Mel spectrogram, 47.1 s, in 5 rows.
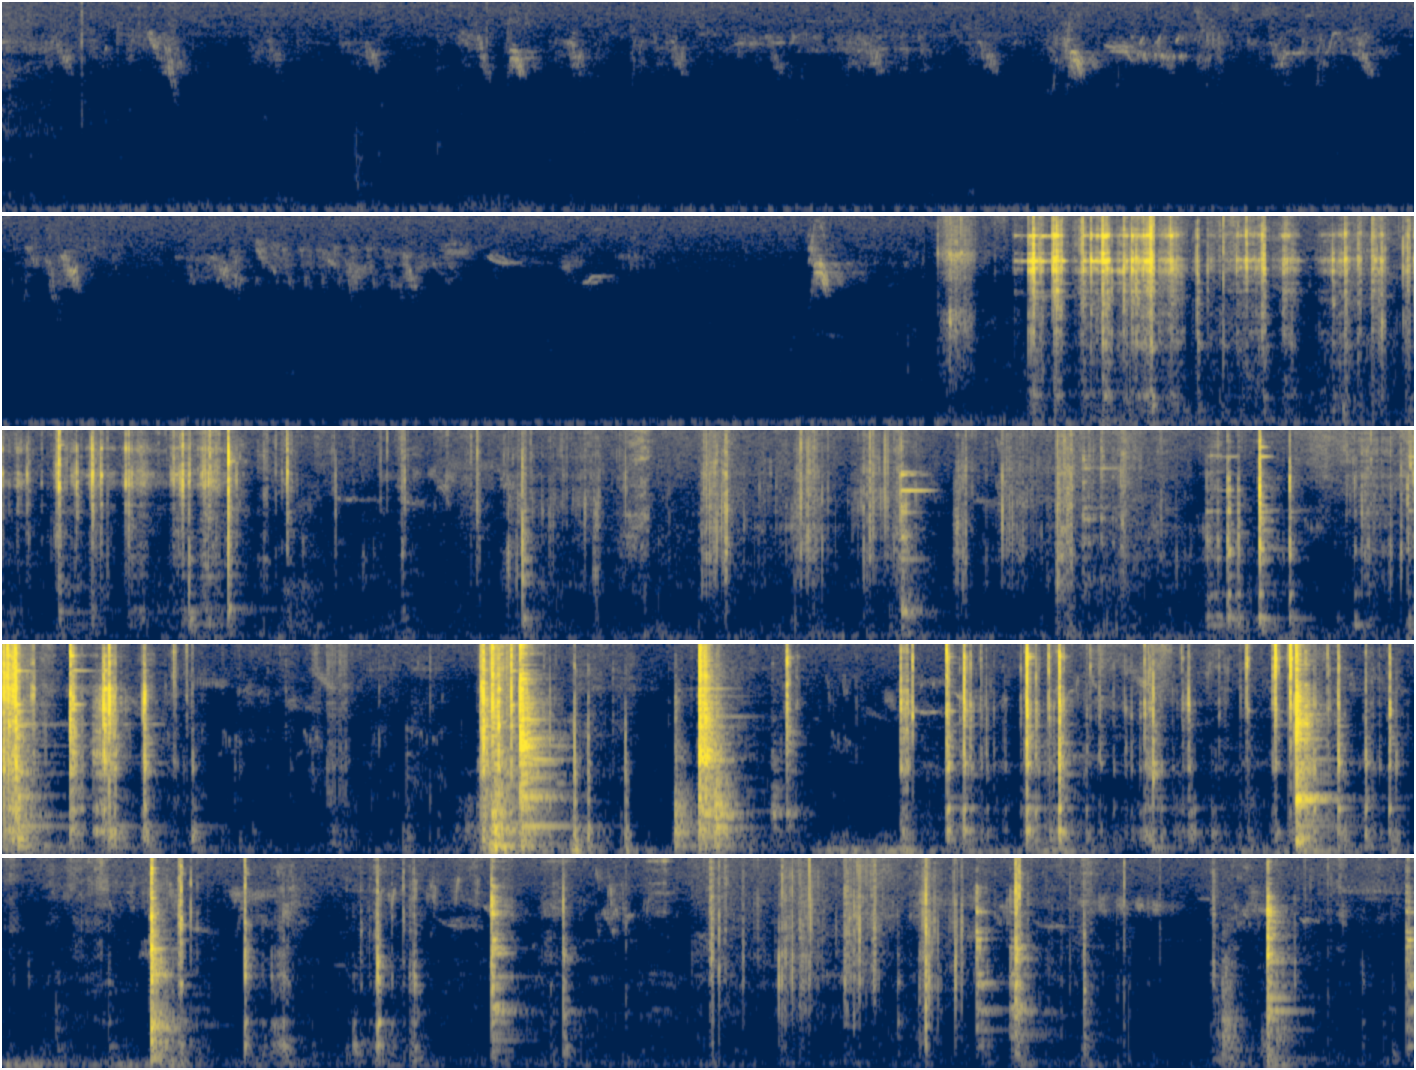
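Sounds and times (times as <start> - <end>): jangling metal clatter: 16.2 - 21.7, 26.0 - 29.5
metal clanks: 16.2 - 22.4, 24.8 - 25.1, 25.9 - 29.8, 31.4 - 37.7, 38.3 - 41.6, 45.7 - 47.0.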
